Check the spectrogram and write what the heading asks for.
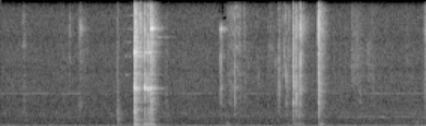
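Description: Metal hand tools clinking, a socket wrench with an extension being fitted and worked on the blower's fasteners. There is a sharp cluster of clinks about a second and a half in and two lighter ones about three seconds in, over a low steady hum.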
